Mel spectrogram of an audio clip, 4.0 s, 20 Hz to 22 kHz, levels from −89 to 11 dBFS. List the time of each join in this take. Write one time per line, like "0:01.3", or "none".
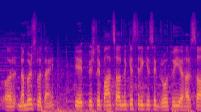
none

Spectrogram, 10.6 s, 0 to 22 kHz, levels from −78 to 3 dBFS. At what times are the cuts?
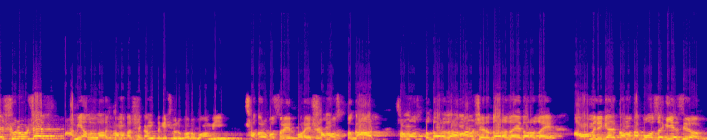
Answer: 0:01.0

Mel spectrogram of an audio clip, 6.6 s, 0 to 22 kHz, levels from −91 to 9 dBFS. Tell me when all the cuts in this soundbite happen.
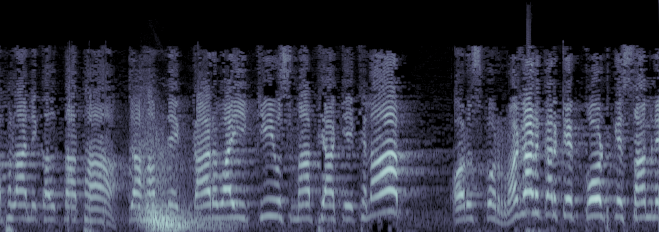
0:01.3

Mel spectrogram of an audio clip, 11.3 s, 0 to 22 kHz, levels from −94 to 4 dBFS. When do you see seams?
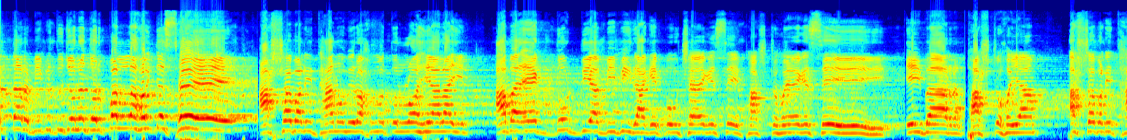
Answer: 0:02.5
0:08.9
0:09.6

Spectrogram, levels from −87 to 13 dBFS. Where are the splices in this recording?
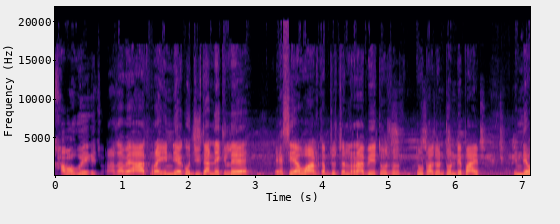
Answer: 0:00.9

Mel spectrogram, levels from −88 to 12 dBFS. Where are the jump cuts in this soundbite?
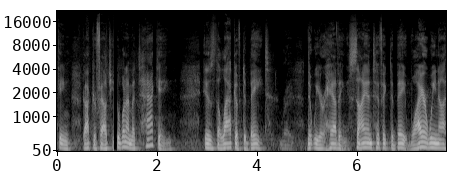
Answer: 0:01.1

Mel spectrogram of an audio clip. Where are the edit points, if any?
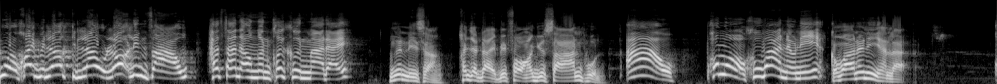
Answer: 0:02.0
0:04.5
0:08.2

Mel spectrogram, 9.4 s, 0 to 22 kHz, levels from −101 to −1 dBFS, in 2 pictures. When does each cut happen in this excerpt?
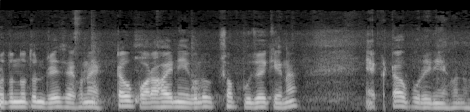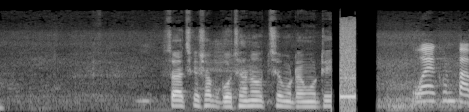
0:08.0

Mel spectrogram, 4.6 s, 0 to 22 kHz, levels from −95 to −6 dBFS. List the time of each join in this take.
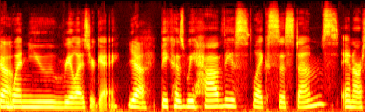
none

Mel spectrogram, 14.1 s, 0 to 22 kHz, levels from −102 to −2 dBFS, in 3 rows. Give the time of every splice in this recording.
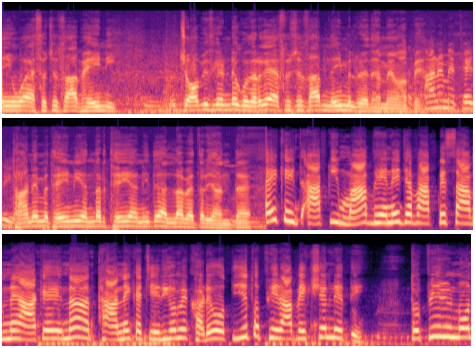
0:07.3

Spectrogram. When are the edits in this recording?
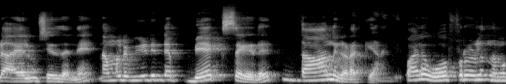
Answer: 0:04.0

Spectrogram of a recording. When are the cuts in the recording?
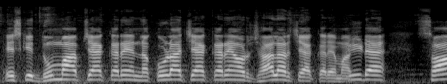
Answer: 0:03.5

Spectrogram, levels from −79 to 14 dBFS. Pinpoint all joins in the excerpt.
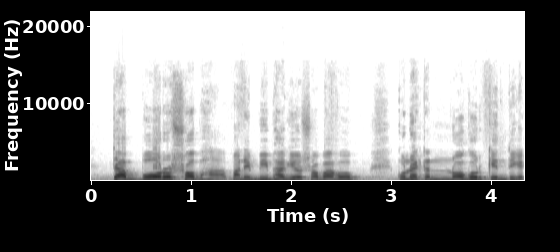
none

